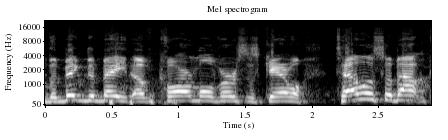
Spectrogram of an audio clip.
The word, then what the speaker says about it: Carmel: I got to know I pronounced carel careli it's not caramel the big debate of Carmel versus caramel tell us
